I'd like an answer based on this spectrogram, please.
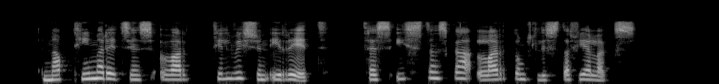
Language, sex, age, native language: Icelandic, female, 30-39, Icelandic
